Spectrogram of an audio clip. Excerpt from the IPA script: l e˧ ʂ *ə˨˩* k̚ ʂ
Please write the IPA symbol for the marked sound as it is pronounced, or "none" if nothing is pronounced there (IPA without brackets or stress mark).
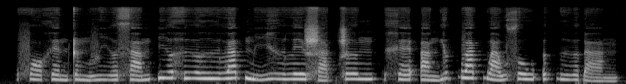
a˨˩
